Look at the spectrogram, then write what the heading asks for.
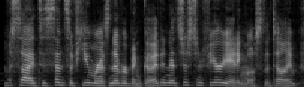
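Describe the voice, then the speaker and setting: A woman's voice: mid-range voice, fast talker, faint music behind. A woman hosting a gaming video, expressively reading story text aloud and adding casual asides.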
